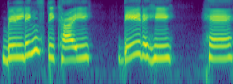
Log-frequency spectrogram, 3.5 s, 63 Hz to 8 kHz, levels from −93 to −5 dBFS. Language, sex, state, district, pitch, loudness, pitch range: Hindi, female, Himachal Pradesh, Shimla, 290 Hz, -11 LUFS, 285-305 Hz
